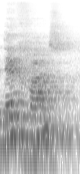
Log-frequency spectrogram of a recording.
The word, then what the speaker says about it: Texas: Ya os he dicho también que la X de México y de Texas en realidad no es una X, sino que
